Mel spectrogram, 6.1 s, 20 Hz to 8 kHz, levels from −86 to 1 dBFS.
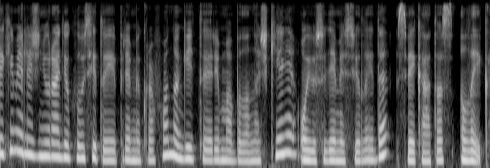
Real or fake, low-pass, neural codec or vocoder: real; 7.2 kHz; none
